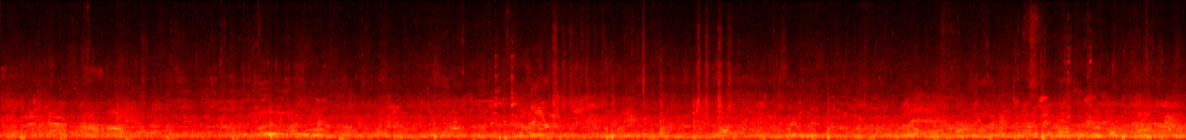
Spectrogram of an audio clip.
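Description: A large crowd murmurs and chatters in an open stadium.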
